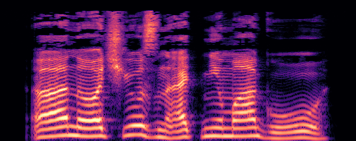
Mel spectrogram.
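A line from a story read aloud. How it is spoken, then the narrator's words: Chuckling. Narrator (Russian): хохотнул начальник поезда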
